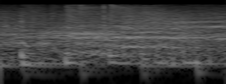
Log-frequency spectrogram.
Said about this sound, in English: And a circus fire!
